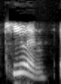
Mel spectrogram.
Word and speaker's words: Caelainn: My real name is Caelainn. It's an Irish name, um, which is often mispronounced even in Ireland.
